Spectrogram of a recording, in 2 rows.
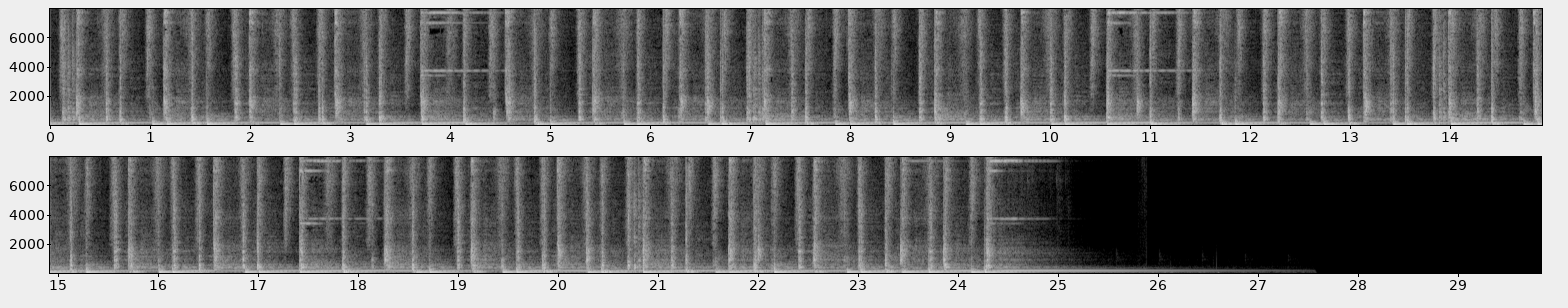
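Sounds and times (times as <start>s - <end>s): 
slow darbuka second line rhythm: 0.0s - 26.3s.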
